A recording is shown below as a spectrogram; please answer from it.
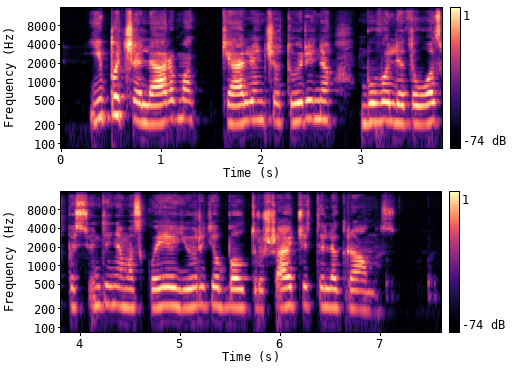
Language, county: Lithuanian, Vilnius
